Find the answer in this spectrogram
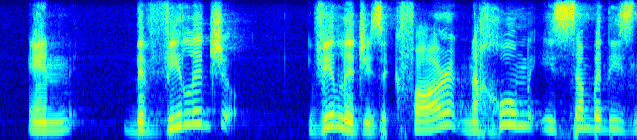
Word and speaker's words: Kfar Nahum: It's Kfar. Do you want to try and say it? Kfar Nahum. You need a ch, Nahum.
